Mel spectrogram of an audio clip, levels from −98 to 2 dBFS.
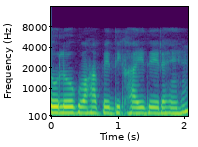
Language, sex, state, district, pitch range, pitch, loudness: Hindi, female, Uttar Pradesh, Hamirpur, 185-200 Hz, 195 Hz, -16 LUFS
